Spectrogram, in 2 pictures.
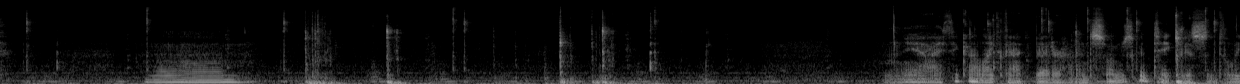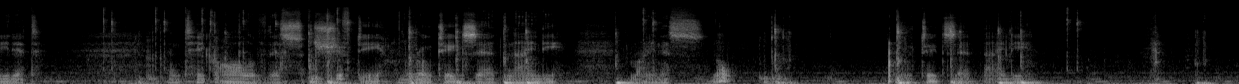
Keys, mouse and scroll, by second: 0.7 scroll up 2, 1.5 click, 3.2 alt+a, 3.9 z, 5.6 Tab, 6.0 alt+a, 6.3-6.6 scroll down 2, 6.5 middle click, 10.4 click, 10.9 shift+click, 11.3 click, 11.8 x, 12.4-12.8 scroll down 2, 13.4 click, 14.0 shift+click, 14.5 click, 14.8 middle click, 15.7 shift+d, 16.6 r, 20.2 ctrl+z, 21.4 r, 24.4 KP_7.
